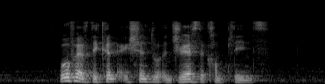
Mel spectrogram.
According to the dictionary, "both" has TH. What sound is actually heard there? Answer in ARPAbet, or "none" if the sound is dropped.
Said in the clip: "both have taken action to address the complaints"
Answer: F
